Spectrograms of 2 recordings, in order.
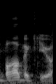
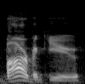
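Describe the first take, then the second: First: It is said in a British accent. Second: It is said in a Texan accent. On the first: "Because I say barbecue, obviously" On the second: "I tried so hard to do the Texas... Texas barbecue"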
